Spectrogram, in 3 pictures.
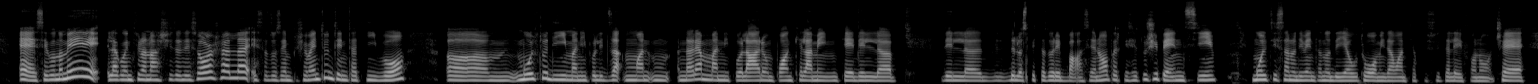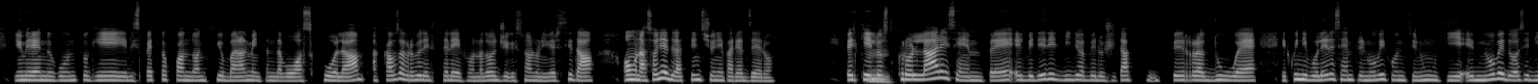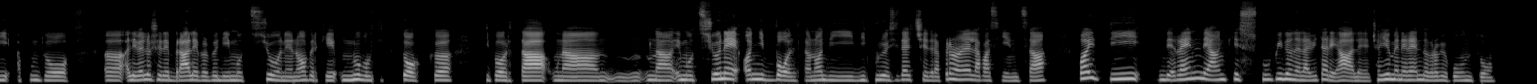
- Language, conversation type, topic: Italian, podcast, Che ruolo hanno i social media nella visibilità della tua comunità?
- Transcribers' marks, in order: "Cioè" said as "ceh"; "Cioè" said as "ceh"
